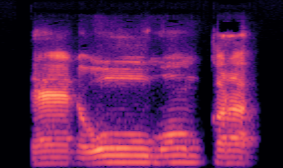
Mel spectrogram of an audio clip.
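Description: A man's voice holding a long, steady, chant-like note for about a second, followed by a short second syllable.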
